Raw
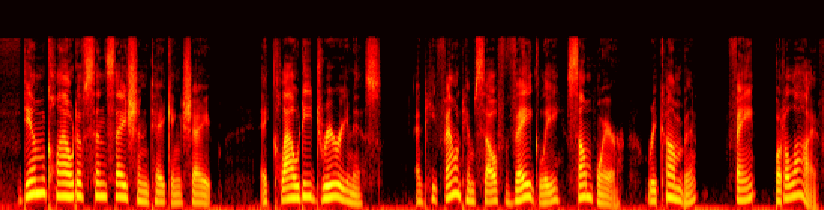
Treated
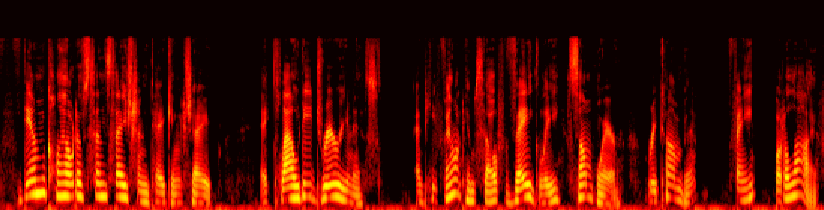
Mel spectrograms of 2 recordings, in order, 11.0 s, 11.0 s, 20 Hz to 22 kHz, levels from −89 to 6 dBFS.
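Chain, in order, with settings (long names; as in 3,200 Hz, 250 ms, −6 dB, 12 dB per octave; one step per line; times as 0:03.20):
0:08.88–0:09.98: downward compressor 2 to 1, threshold −30 dBFS, peak gain reduction 8 dB
phaser with staggered stages 3.5 Hz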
